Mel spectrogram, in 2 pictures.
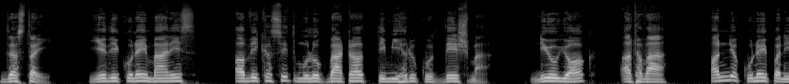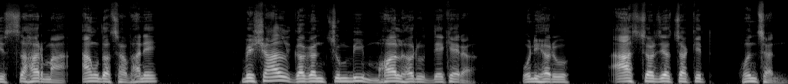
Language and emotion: Nepali, neutral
